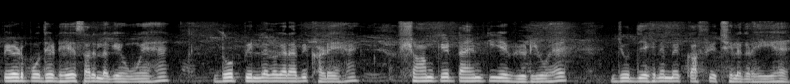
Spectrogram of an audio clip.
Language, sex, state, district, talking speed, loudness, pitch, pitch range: Hindi, male, Chandigarh, Chandigarh, 210 wpm, -18 LUFS, 155 Hz, 140-160 Hz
